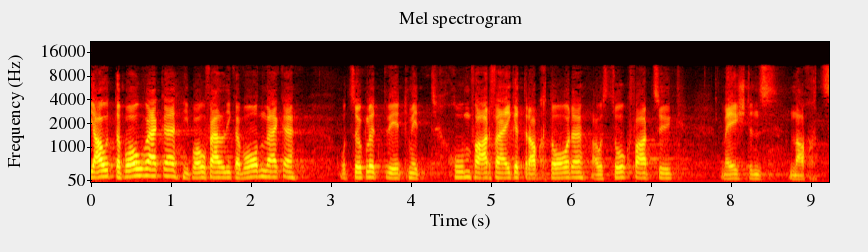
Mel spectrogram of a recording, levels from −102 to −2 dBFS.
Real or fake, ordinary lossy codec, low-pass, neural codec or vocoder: real; none; 10.8 kHz; none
